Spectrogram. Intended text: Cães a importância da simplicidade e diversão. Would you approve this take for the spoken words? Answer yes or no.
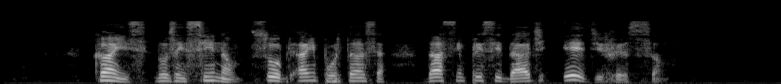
no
